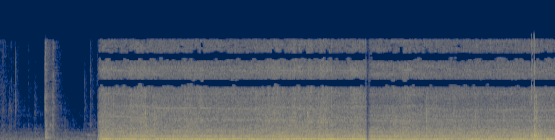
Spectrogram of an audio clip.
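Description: An electric mixer whirs steadily.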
